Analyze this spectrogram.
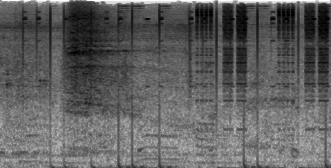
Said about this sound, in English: We're about to put the central heating on soon. Right, so this is the sound of filling the central heating with water. And we're still at zero bar. We've got like an eighth of a bar.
